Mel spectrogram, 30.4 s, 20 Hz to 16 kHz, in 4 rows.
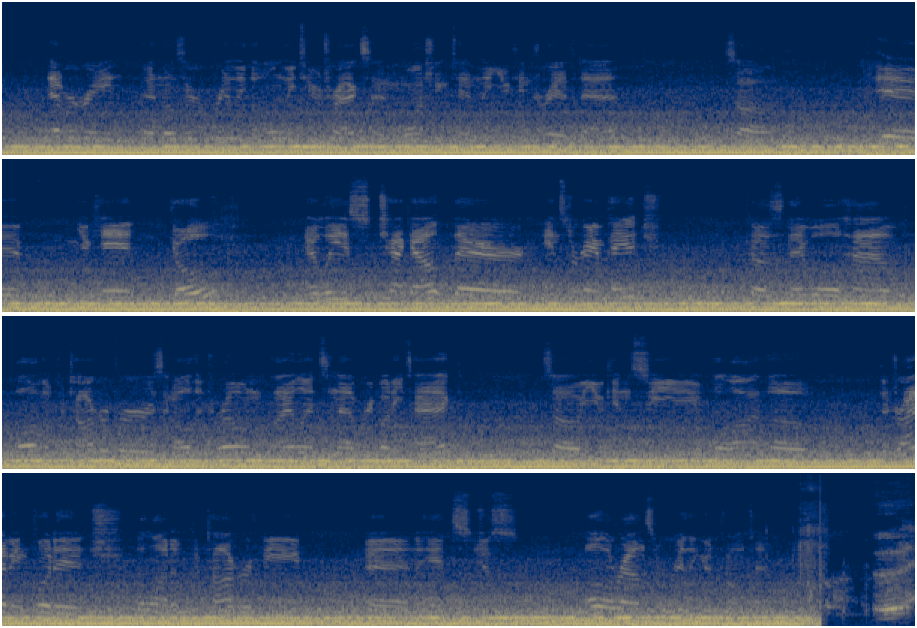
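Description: Steady low drone of a Toyota GR86 cruising at highway speed, heard from inside the cabin, with a man talking over it throughout. The sound cuts off abruptly near the end.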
